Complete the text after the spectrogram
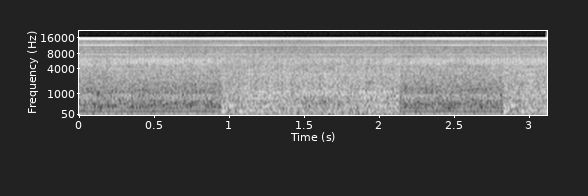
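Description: A large explosion booms and rumbles.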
